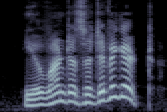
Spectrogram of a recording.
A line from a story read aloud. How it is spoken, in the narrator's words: The negro's lips snapped ferociously shut between words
